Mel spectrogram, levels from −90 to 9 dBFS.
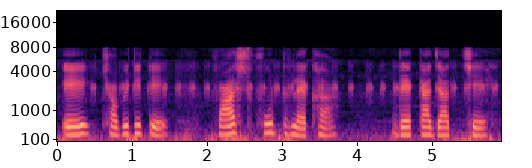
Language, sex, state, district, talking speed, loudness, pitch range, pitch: Bengali, female, Assam, Hailakandi, 70 wpm, -17 LUFS, 195-220 Hz, 205 Hz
